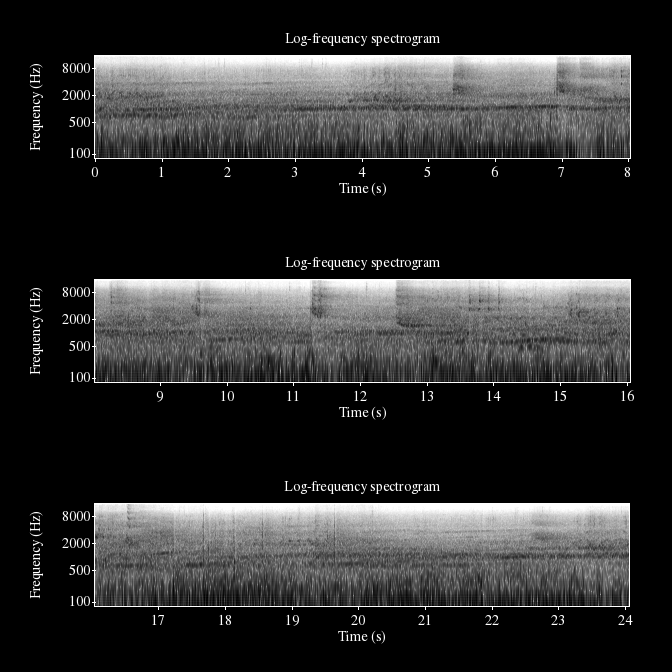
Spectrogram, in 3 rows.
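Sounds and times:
wind and vibration rumble: 0.0s - 24.0s
tyre squeal: 12.6s - 17.2s.

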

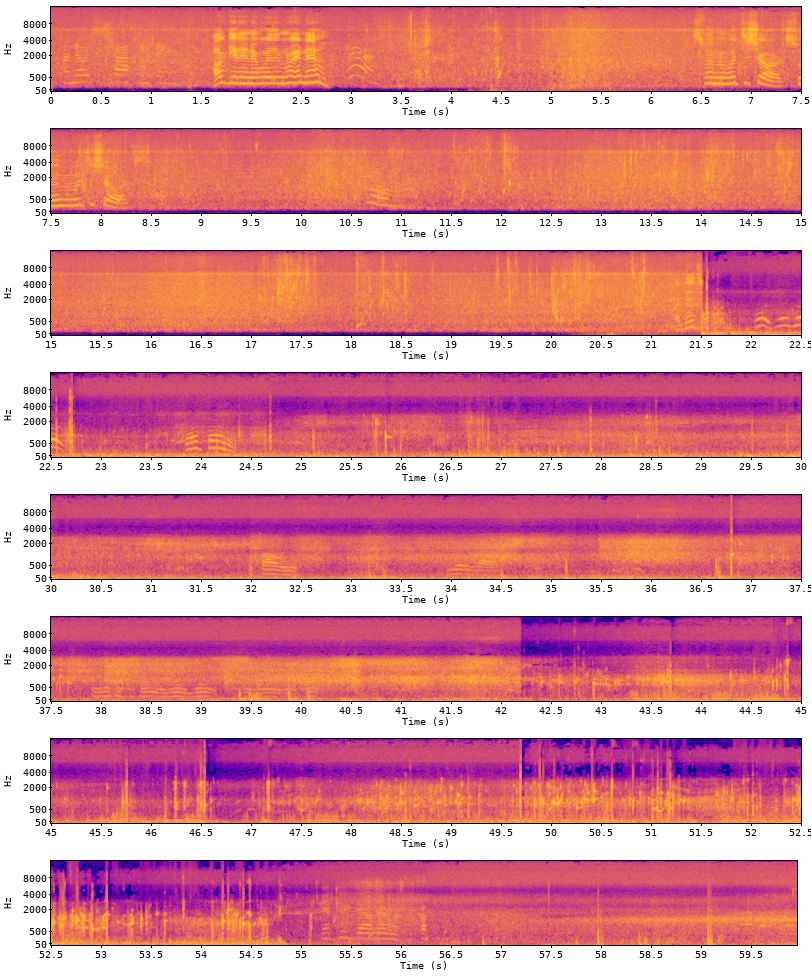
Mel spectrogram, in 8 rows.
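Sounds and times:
muffled underwater water rumble: 3.2s - 11.7s, 20.0s - 59.9s
sharp clicks and crackles: 45.6s - 47.3s.

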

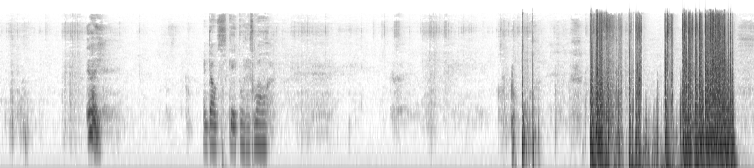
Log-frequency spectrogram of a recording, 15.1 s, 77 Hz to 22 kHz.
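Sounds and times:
microphone handling rumble: 11.8s - 14.8s.

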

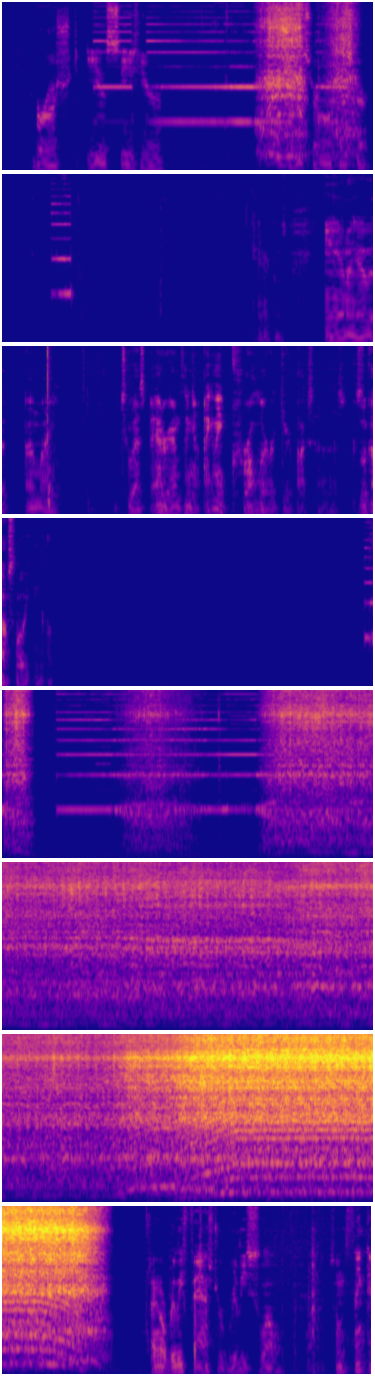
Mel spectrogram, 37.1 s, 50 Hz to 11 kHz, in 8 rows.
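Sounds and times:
electric motor driving drill gearbox: 2.9s - 4.5s, 18.5s - 19.0s, 19.9s - 33.8s.

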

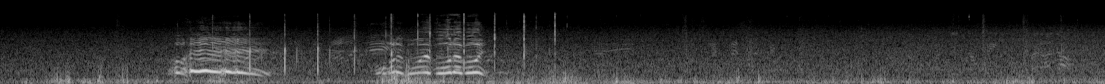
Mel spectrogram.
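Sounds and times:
wind noise on microphone: 0.0s - 11.0s
hand claps: 2.4s - 5.7s.

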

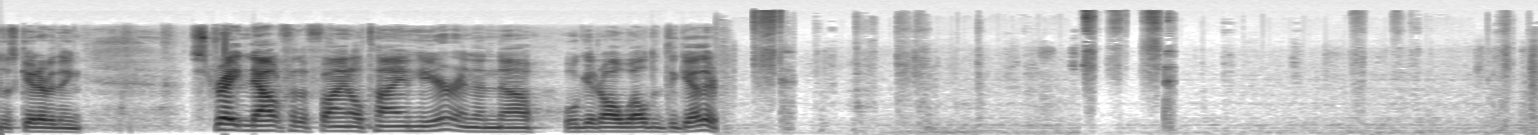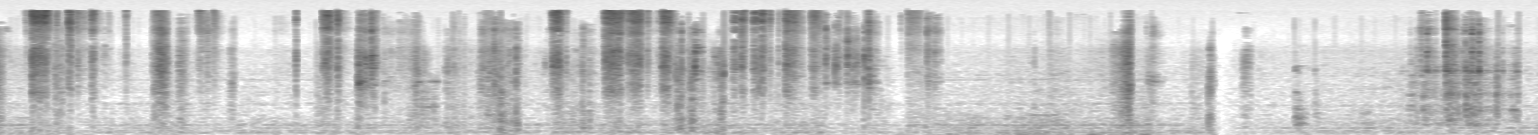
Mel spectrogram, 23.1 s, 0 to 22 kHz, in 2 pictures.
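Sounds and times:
aerosol spray can hissing: 15.7s - 17.8s.

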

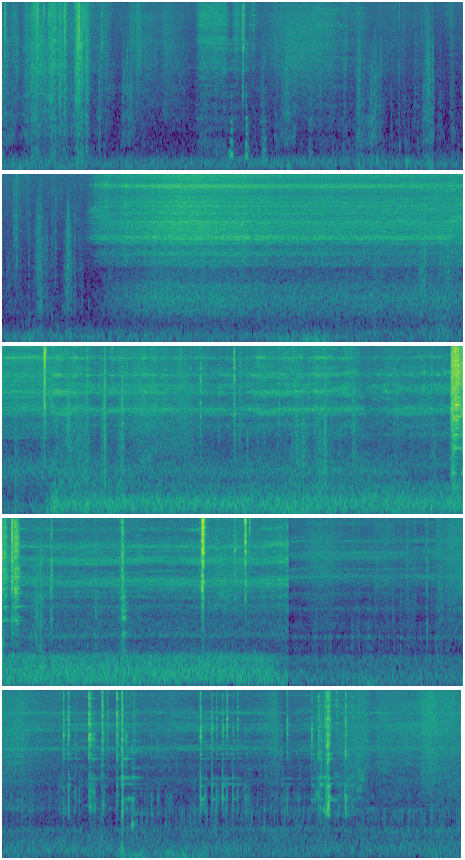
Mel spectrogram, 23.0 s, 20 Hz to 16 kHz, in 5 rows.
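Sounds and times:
low rushing noise: 6.0s - 19.1s
small metallic clinks: 19.0s - 22.0s.

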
